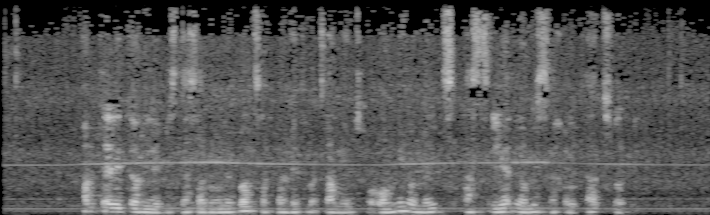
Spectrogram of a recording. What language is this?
Georgian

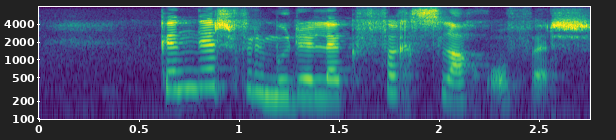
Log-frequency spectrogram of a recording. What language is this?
Afrikaans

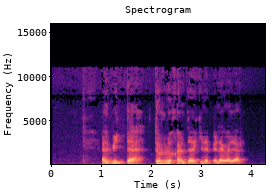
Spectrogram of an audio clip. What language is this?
Bashkir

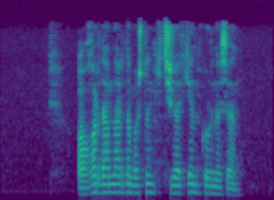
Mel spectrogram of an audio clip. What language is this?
Uzbek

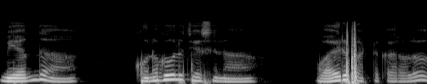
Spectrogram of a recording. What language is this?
Telugu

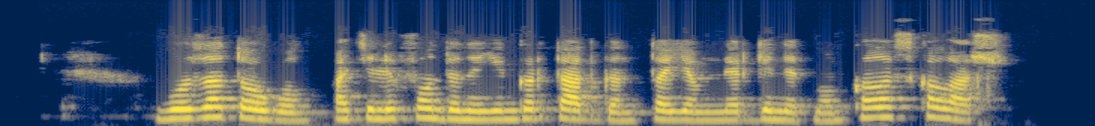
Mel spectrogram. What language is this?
Mari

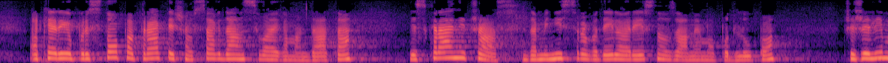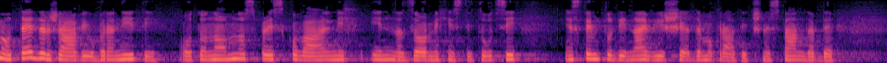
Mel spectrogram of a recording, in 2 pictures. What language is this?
Slovenian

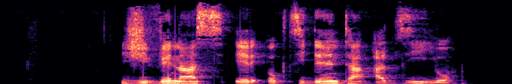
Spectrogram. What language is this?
Esperanto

